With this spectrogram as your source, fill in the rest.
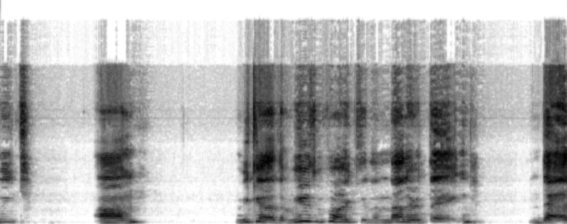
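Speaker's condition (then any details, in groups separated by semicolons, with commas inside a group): Cerebral palsy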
